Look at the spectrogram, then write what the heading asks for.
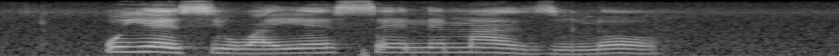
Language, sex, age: Xhosa, female, 20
